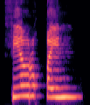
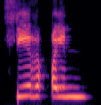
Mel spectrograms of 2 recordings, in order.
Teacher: ہم حرف را کو تفخیم یا ترقیق دونوں میں سے کسی بھی طریقے سے پڑھ سکتے ہیں ، یعنی تفخیم کے ساتھ یہاں پر اپنی تلاوت کو ہم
